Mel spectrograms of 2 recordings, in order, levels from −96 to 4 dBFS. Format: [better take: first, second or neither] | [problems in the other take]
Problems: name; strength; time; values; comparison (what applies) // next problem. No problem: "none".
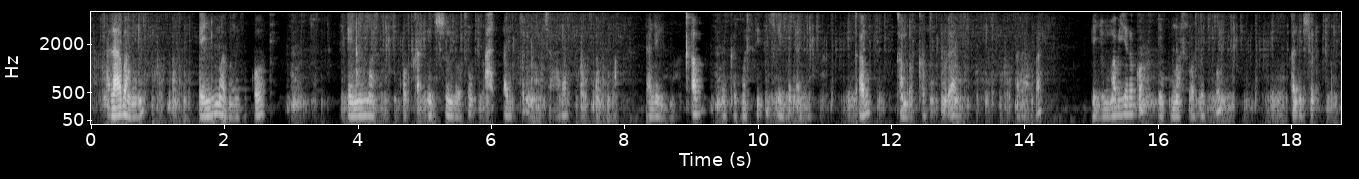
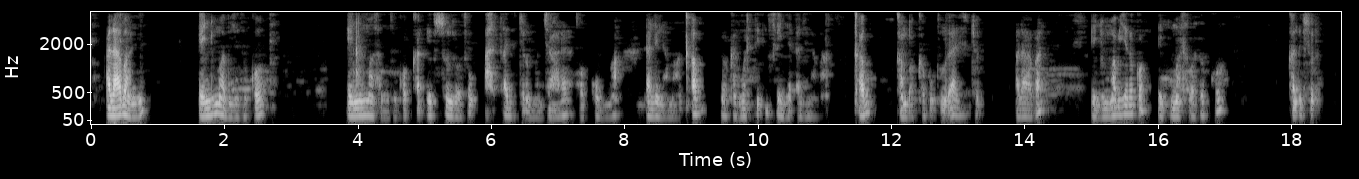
second | noise reduction (neural mask model RNNoise)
